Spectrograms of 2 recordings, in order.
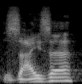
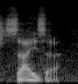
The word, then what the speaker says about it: Dzieza: and it was Josh Ziza, but his name is spelled with a D, so D-Z-I-E-Z-A, Josh Ziza.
